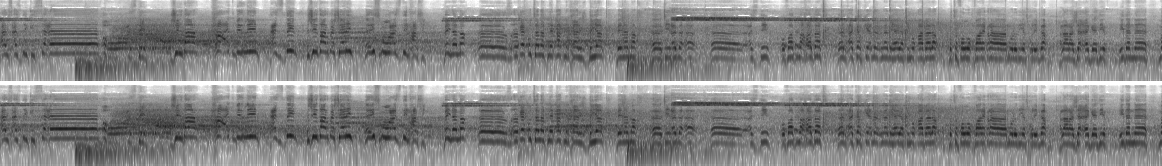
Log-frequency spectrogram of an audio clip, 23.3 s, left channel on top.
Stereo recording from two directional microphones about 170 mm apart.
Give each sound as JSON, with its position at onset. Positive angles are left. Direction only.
{"t": 0.0, "sound": "music", "side_deg": 0}
{"t": 3.4, "sound": "a sound", "side_deg": 0}
{"t": 8.9, "sound": "speech", "side_deg": -10}
{"t": 13.6, "sound": "speech", "side_deg": 0}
